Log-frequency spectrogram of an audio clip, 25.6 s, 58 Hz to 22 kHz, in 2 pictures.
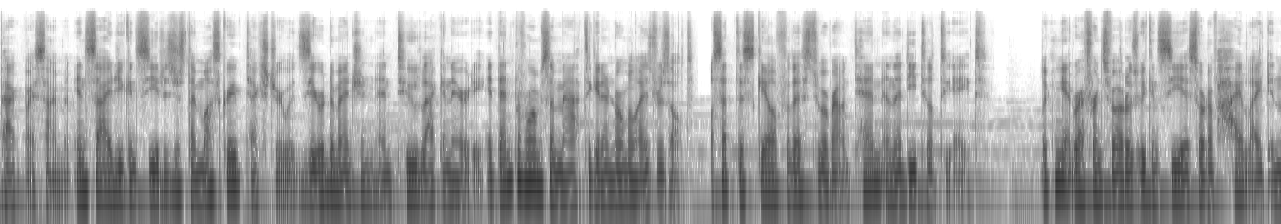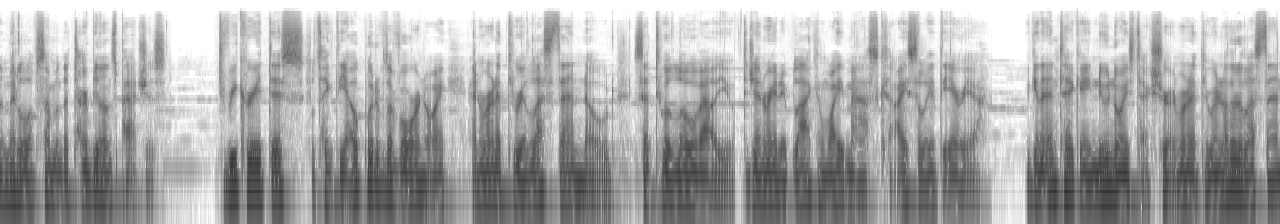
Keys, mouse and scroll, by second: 1.0-1.6 scroll up 2, 6.7 Tab, 7.8 click, 10.0 scroll down 8, 11.4 middle click, 11.9-12.2 scroll down 2, 14.4-15.4 scroll down 6, 15.7 middle click, 16.7 shift+a, 17.3 click, 17.3 scroll up 6, 18.9 middle click, 19.2 click, 20.7 ctrl+shift+click, 22.9-23.3 scroll down 10, 22.9 shift+a, 24.5 click, 24.6 shift+d.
